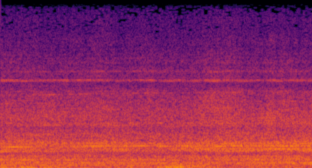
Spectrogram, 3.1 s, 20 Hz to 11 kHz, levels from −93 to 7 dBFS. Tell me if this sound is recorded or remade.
recorded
